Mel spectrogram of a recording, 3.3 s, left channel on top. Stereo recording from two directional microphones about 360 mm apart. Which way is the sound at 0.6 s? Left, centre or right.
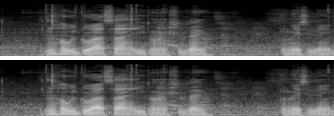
Centre.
